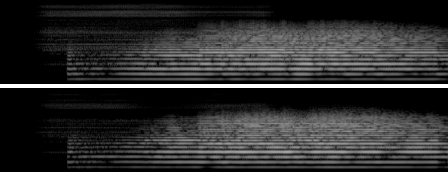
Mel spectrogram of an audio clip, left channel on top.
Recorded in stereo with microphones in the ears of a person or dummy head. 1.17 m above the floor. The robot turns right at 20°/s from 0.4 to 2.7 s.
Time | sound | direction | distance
0.7 | a trumpet | 85° left | 1.3 m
